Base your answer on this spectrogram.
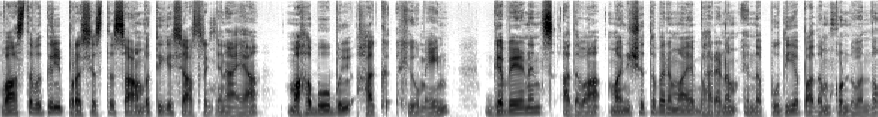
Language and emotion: Malayalam, neutral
